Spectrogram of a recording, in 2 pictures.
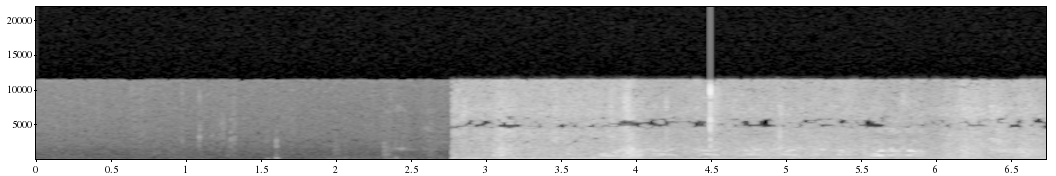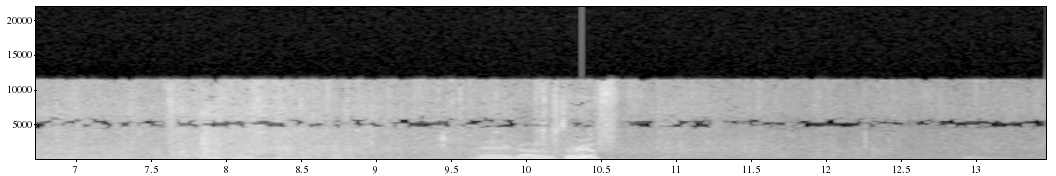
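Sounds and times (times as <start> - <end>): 
heavy rain in an intense storm: 2.8 - 13.4
low thunder rumbling in an intense storm: 2.8 - 13.4
speech: 9.7 - 10.7.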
